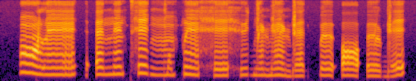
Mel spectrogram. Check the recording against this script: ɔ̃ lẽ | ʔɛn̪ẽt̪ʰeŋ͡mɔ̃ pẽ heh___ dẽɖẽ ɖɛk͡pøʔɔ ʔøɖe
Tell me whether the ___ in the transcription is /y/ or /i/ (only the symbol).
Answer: y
